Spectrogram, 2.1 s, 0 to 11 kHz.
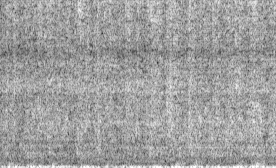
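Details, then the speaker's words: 1985 Dodge D150 with 408 stroker Mopar small block, Comp roller cam, Holley 850 carb, MSD ignition, cold start after sitting long, vacuum lines fixed: deep lumpy uneven idle near 400 rpm; rough idle when cold. "Okay so starts running a lot better it's a little rough cold it hasn't started in a while"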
